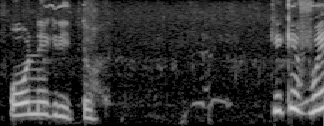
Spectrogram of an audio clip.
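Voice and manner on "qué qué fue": startled. Real, not acted. Startled by the dog arriving.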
